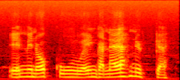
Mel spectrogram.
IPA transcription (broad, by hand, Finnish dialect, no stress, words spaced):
em min ok kuːlːu eŋkæ næhnykːæ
